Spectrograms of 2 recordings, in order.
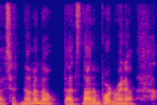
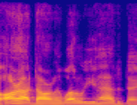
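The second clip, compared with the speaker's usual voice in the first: put-on Southern accent, louder; 8 dB louder than usual. Retelling someone coming up to the table at a diner, imitating a southern accent. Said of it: "hearing a Southern accent".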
